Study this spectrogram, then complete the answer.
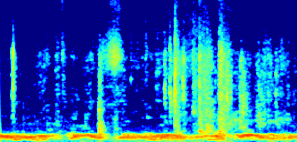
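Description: Pigeons at a pigeon farm coo repeatedly in low, throaty, overlapping calls close to the listener, with a few sharper bird noises mixed in.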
